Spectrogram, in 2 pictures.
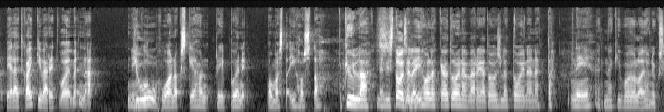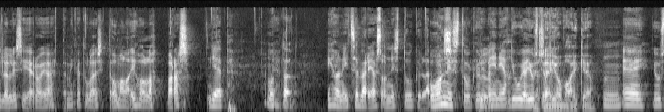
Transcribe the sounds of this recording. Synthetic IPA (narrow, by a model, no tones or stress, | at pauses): iælæet̪kɑikːiʋærit̪ʋo̰imʔḛnːæ̰ | nijŋuuhuonokskihɑnriːpːuen | omɑst̪ɑ̰ʔiɦost̪ɑ | kylːæjɑsiːst̪oisilːeihoilːekkæyt̪oineʋʋæɾijɑt̪oisilːet̪t̪oinenet̪ːæniːet̪nekiʋʋoiolːɑihɑnyksilølːisḭːḛɾo̰jɑ̰et̪ːæmikæt̪ulḛːsi̥t̪ːḛomɑlːɑ̰ʔiɦolːɑpɑrɑs | jep | mut̪ːɑ | ihɑnit̪seʋʋærjɑso̰nːist̪uːky̰lːæ̰onːist̪uːkyyːinjɑjuːjɑjussejoʋɑ̰ikeɑm̩ːeijust̪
